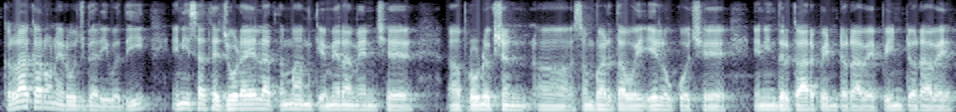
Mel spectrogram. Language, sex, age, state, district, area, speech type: Gujarati, male, 30-45, Gujarat, Rajkot, urban, spontaneous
